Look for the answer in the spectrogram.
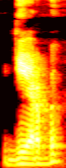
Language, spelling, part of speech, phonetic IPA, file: Russian, герб, noun, [ɡʲerp], Ru-герб.ogg
- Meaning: coat of arms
